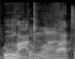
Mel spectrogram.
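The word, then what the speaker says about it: umlaut: Like an umulet over it. Is that how you say it? Umulet? Umulot? Umlai? – Umlot. – Umlot.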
